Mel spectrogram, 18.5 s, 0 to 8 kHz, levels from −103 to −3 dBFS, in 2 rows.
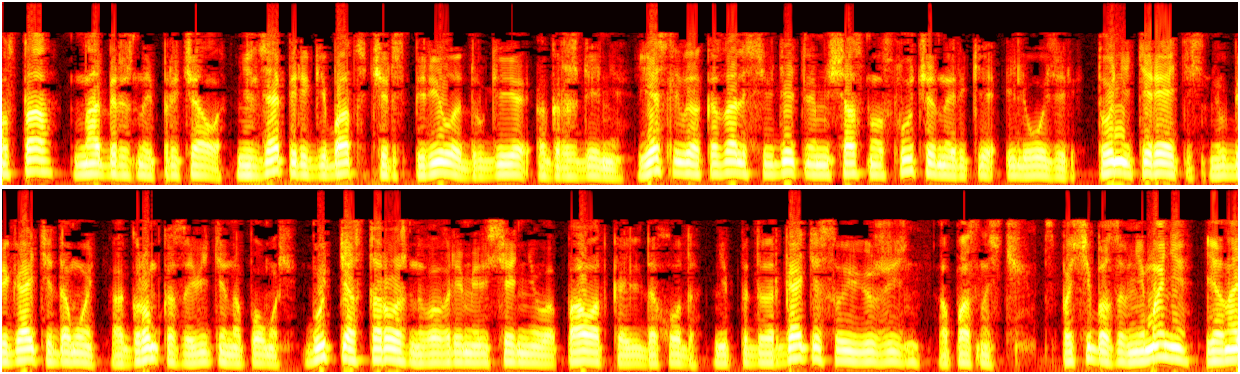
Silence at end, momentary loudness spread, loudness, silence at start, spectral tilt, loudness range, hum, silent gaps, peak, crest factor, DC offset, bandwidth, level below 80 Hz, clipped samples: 0 s; 9 LU; -12 LUFS; 0 s; -9.5 dB/octave; 2 LU; none; none; 0 dBFS; 10 dB; under 0.1%; 6.2 kHz; -38 dBFS; 1%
